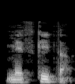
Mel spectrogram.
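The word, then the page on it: la mezquita: Spanish (Spain)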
